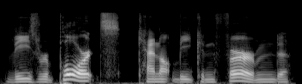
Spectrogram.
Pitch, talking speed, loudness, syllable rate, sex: 125 Hz, 100 wpm, -19 LUFS, 3.7 syllables/s, male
